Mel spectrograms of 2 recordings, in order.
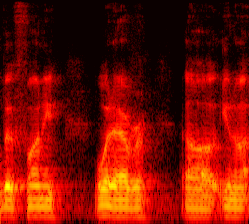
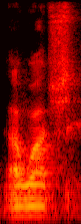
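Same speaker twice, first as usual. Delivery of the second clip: usual speaking voice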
